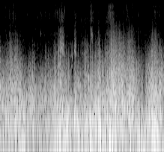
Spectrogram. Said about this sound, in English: It's just a loud car. Little souped-up Nissan.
